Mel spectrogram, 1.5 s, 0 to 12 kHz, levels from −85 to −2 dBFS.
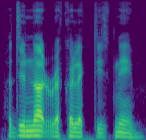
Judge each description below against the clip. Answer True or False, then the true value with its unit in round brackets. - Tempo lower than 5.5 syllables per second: False (6.1 syllables/s)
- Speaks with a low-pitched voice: True (100 Hz)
